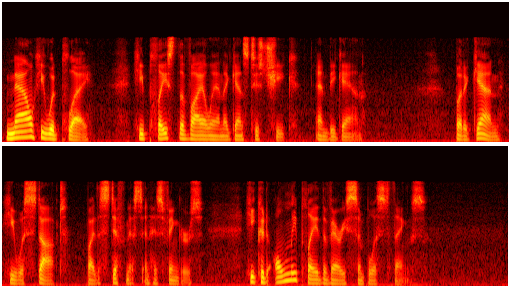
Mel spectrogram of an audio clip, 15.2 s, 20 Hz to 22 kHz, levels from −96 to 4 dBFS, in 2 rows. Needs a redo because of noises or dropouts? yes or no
no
